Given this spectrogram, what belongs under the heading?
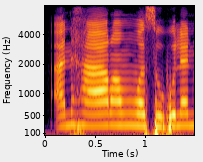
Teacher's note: انہارم و سبلن میں جو ہے تنوین ہے، تنوین کے بعد حروف یرملون میں سے واو آ گیا ہے، اس لیے ہم نے یہاں پہ اس کو ادغام کر کے پڑھا، یعنی کہ را کو واو میں مدغم کر کے پڑھا.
